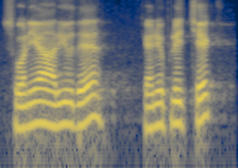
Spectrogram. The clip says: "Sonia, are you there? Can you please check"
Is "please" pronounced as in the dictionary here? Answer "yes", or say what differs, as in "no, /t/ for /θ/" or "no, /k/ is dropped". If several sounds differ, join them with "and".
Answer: no, /z/ is dropped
